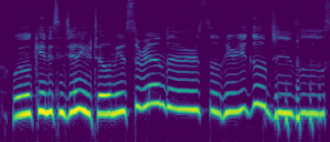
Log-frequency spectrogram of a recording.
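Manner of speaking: loud, cartoonish puppet character voice. Acting out surrendering only out of obligation, the speaker uses a Muppet voice. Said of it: "that was my Muppet surrender voice".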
